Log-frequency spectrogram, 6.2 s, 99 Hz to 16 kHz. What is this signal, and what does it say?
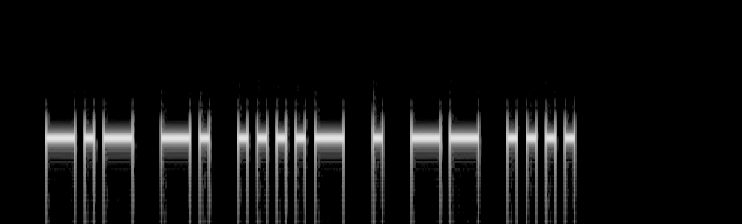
Morse code, heard as a keyed tone, about 14 wpm, 700 Hz. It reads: KN4EMH
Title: USA Call Signs - 6 Characters - Repeated 3x - 15wpm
